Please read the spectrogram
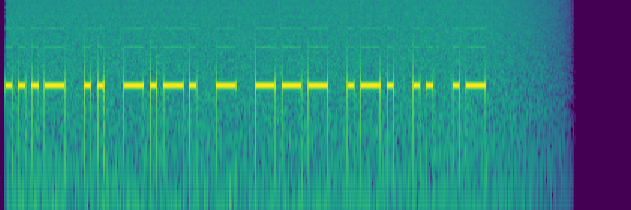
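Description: Television static hiss with a steady-pitched electronic tone beeping over it in short and long beeps, in the manner of Morse code. The beeps stop a little before the static fades out.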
